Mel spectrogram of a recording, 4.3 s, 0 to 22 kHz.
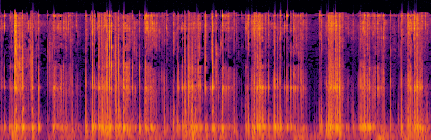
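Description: Fingernails rapidly tap and scratch across a clear, textured glass cup held over a microphone. The cup gives a hollow, boomy resonance centered around 270 Hz, with a steady upper tone near 2 kHz. Quick clicks and rough scraping blend into a dense, continuous texture.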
